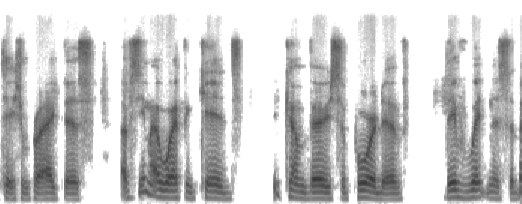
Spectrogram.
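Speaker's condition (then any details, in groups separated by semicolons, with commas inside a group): ALS; speech still preserved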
